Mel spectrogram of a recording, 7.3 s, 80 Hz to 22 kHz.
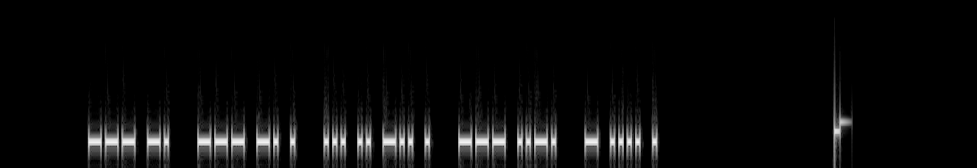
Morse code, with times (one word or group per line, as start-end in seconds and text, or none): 0.7-1.3 ON
1.5-2.2 ONE
2.4-3.2 SIDE
3.4-4.2 OF
4.4-4.9 THE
